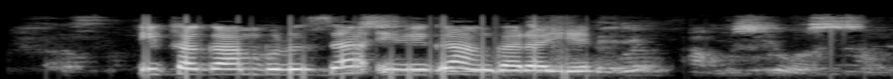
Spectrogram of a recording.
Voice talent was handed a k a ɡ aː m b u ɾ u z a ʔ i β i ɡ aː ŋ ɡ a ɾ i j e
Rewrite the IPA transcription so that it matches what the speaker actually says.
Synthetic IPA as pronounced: i k a ɡ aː m b u ɾ u z a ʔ i β i ɡ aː ŋ ɡ a ɾ a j e

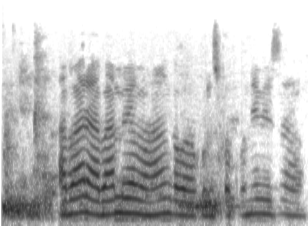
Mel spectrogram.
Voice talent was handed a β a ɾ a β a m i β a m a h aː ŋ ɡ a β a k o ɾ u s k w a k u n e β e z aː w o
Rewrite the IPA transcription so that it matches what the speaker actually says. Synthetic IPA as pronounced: a β a ɾ a β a m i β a m a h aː ŋ ɡ a β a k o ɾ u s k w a k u n e β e z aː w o

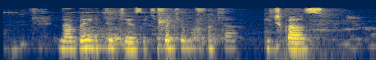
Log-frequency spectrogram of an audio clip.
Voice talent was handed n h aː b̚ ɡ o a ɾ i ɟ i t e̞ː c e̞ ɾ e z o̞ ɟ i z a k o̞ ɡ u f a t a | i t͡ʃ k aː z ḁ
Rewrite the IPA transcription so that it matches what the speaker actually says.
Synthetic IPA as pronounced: n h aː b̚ ɡ o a ɾ i ɟ i t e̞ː c e̞ ɾ e z o̞ c i z a c o̞ ɡ u f a t a | i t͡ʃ k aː z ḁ

